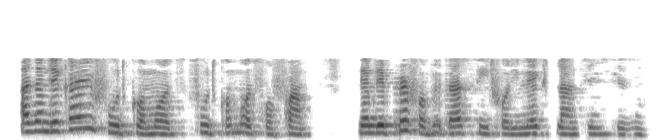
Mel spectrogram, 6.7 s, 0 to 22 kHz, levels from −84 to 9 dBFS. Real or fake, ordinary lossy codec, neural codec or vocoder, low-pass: real; AAC, 16 kbps; none; 7.2 kHz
